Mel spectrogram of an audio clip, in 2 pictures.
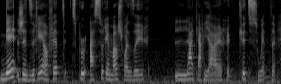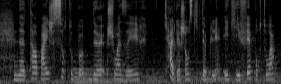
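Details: Adult French-speaking woman who stutters, real speech: stuttering.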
